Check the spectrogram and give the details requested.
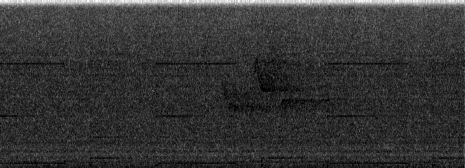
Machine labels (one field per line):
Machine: slide rail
